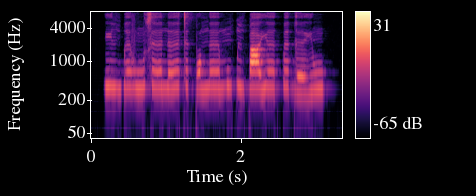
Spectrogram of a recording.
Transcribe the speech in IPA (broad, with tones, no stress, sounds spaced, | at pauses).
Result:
j ĩ˧ ɡ͡b e˧ v ũ˨˦ s eː˧ n eː˨˦ t e˧ ɡ͡b ɔ˧ ŋ eː˦ m ũ˦ k͡p ĩ˦˨ k͡p aː˦ j eː˦ k͡p e˦ ɡ eː˨ j ũ˦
